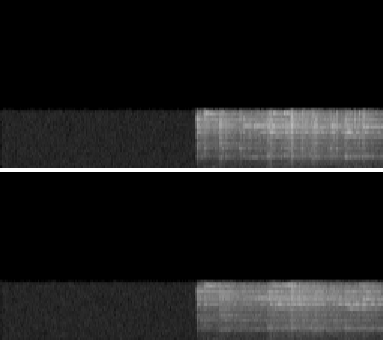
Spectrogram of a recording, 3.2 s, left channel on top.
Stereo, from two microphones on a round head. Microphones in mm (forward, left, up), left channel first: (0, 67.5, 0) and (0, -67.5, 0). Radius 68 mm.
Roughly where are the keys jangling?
Left.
